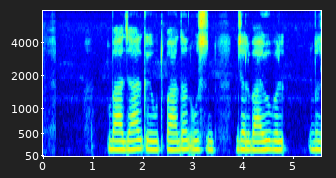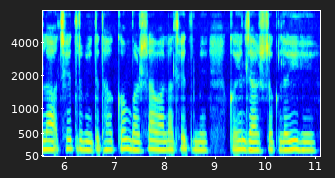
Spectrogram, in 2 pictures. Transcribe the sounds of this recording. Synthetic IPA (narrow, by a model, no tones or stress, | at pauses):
baːd͡ʒaːɾkeut̪pad̪ənʊs | d͡ʒəlbaːju | blat͡ʃʰet̪ɾəmẽt̪ət̪ʰakəmbəɾʃaʋaːlat͡ʃʰḛt̪ɾəmẽkəeld͡ʒaəkləiɦɛ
